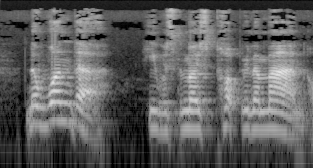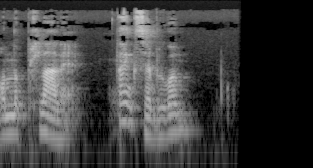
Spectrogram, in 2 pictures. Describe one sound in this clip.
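A man speaks close to the microphone with animation.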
